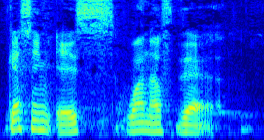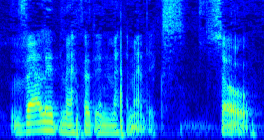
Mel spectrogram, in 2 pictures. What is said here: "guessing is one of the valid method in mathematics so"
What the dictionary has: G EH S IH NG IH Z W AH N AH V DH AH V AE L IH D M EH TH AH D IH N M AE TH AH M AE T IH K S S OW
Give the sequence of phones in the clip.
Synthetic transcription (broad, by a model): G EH S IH NG IH Z W AH N AH V DH AH V AE L IH D M EH TH AH D IH N M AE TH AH M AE T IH K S S OW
